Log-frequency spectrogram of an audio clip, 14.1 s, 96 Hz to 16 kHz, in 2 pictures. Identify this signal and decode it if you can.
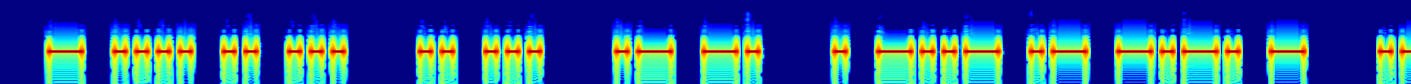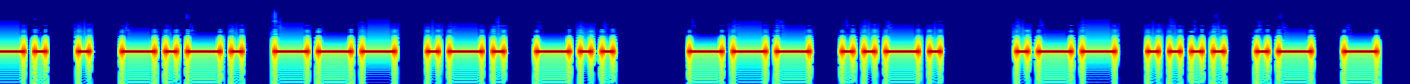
Morse code, heard as a keyed tone, about 22 wpm, 700 Hz. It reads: THIS IS AN EXACT RECORD OF WHAT
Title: Sentences from Top 1300 Words 22wpm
